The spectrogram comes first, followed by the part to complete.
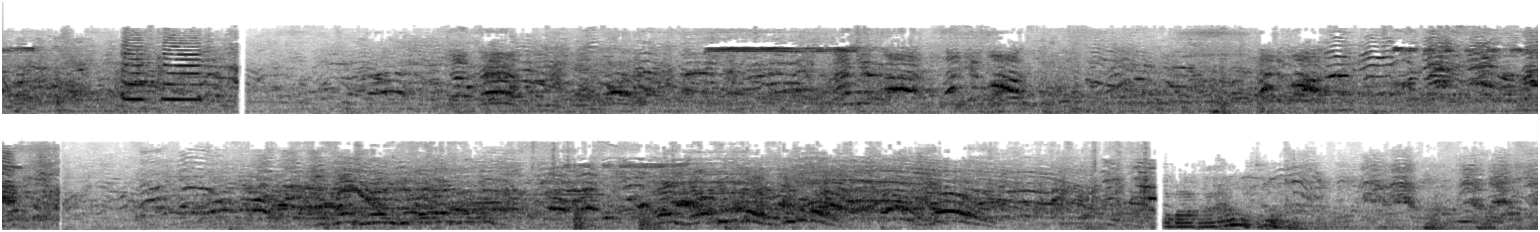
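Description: Crowd of football spectators talking over one another: a steady babble of many voices, with no single voice standing out. The sound breaks off abruptly three times.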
